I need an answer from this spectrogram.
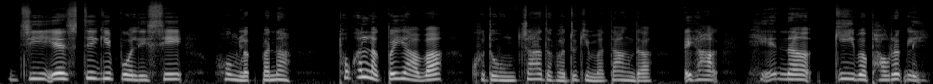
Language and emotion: Manipuri, fearful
